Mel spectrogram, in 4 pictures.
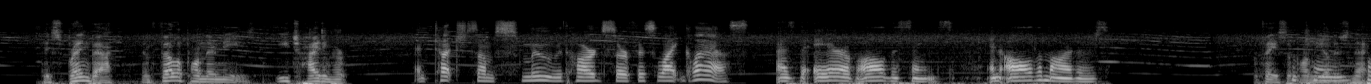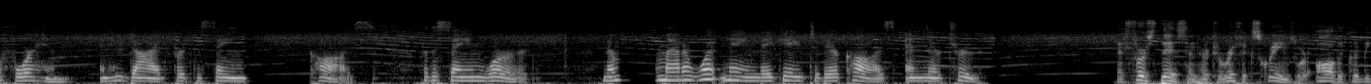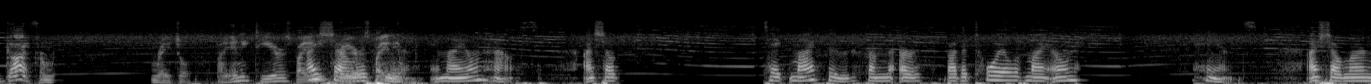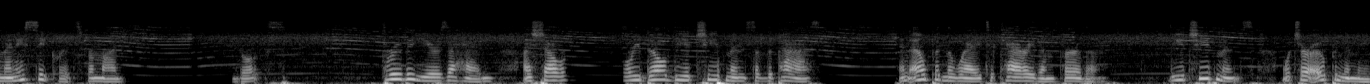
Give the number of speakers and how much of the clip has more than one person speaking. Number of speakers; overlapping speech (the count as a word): three, about 4%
